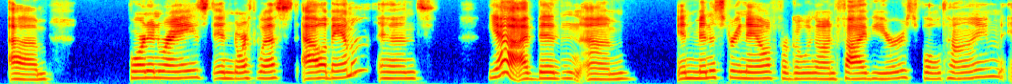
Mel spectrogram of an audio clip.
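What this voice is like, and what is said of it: Slight Alabama Southern accent. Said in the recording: “I am originally from Alabama. You can probably hear that in my voice a little bit.”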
